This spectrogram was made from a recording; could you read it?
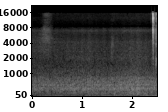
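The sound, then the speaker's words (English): A Chicago elevated Green Line commuter train rumbles past, a steady, loud low-frequency roar with clattering texture throughout, ending in a brief high-pitched screech of wheels on rails. “These Chicago trains, that's the green line.”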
